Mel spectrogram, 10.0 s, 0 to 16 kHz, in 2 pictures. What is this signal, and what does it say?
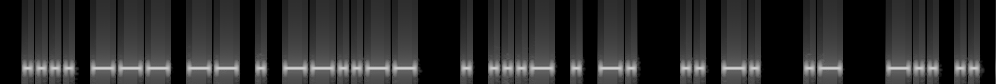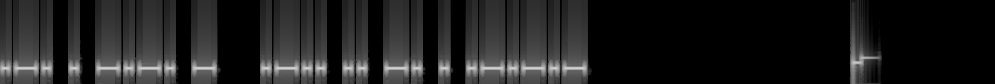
Morse code, heard as a keyed tone, about 36 wpm, 700 Hz. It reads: HOME, EVEN IN A DIRECT LINE.
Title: Sentences from Top 1000 Words - Review Part 2 - 35wpm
